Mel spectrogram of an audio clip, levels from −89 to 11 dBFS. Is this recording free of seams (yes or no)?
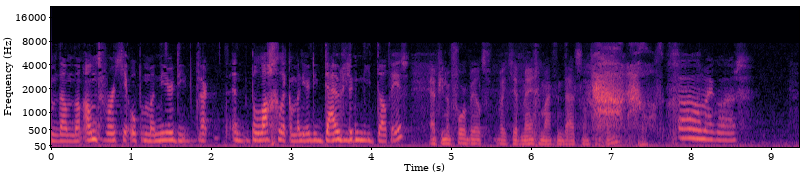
yes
